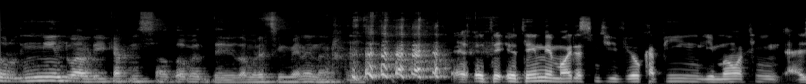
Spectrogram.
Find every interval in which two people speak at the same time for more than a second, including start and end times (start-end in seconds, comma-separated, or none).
none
